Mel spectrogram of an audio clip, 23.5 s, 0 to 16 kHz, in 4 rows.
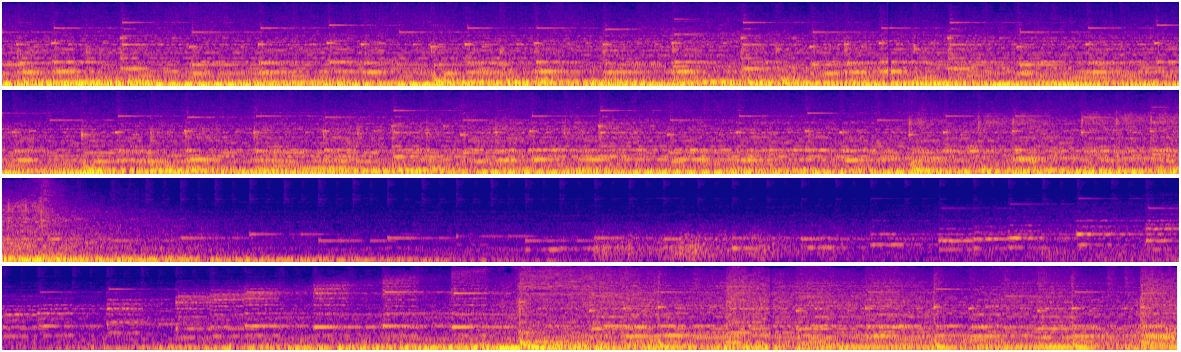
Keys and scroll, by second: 1.1 ctrl+t, 3.8 Return, 6.6 Left, 10.3 Up, 12.0 Left.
